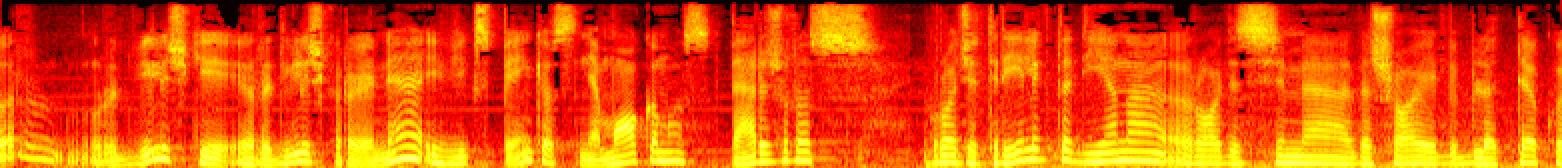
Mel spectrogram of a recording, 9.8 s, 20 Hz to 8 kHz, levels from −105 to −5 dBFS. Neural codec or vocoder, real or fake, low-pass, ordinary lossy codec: none; real; 7.2 kHz; MP3, 32 kbps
